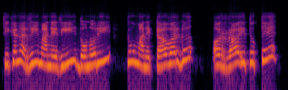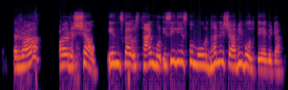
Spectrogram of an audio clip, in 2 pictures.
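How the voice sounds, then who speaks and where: A woman teaching an online class, affectionately calling her students "beta" and chanting rules slowly for them to repeat. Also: high voice. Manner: calls students "beta", drills them call-and-response. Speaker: Sanskrit teacher.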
